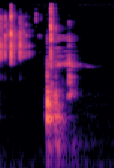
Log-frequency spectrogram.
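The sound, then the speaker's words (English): Two sparkly Constantina dice rattle with quick, bright clicks, then tumble in a short clatter onto a hard surface before falling silent, rolled for an insight check with advantage. No one speaks. “Oh, I'll use both of my sparkly Constantina dice.”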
